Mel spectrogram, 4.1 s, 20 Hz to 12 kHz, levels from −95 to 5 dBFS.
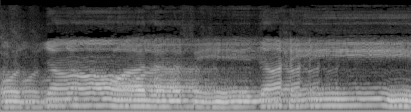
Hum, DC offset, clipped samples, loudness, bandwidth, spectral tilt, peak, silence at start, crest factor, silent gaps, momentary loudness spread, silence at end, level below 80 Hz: none; 2%; under 0.1%; -23 LUFS; 10 kHz; -7.5 dB/octave; -8 dBFS; 0 s; 14 dB; none; 5 LU; 0 s; -60 dBFS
